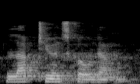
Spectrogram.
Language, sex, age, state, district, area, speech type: Bodo, male, 18-30, Assam, Chirang, rural, read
